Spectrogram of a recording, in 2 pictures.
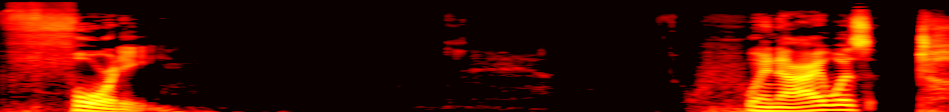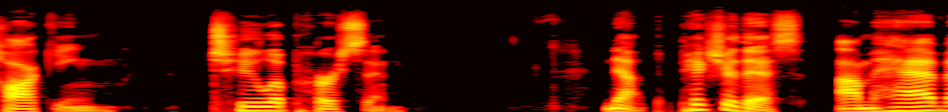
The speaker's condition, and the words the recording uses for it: Stuttering. If I block, give me 4 hours and the word will come out.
